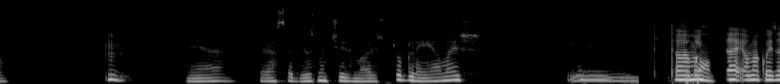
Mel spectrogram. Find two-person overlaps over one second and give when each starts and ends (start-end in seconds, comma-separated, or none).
none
